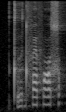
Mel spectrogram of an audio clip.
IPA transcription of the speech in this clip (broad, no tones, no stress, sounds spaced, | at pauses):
tʼ ɯ d f æ f ɔ s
